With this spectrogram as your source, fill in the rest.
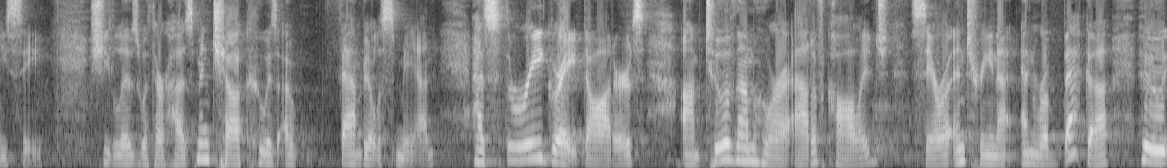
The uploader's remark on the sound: remarks were delivered during the Clare Boothe Luce Policy Institute's Midwest Women's Summit in April 2015 in Minnesota.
